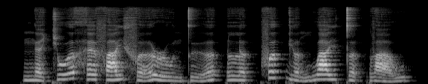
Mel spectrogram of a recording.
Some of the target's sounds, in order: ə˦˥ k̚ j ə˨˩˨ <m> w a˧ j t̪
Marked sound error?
yes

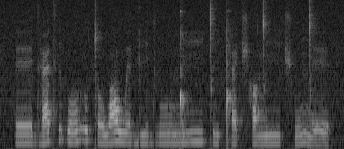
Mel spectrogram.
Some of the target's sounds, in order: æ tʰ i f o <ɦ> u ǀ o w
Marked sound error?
no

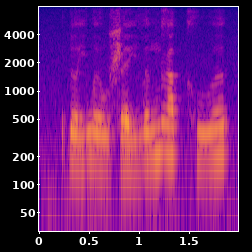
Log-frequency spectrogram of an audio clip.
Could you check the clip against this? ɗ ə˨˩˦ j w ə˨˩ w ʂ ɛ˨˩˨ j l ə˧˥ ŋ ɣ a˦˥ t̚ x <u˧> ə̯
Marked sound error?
yes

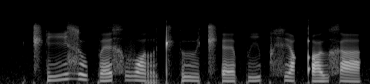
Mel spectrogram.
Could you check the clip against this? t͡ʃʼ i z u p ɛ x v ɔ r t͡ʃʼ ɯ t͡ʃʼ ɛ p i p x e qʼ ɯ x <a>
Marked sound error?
no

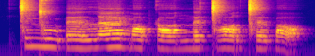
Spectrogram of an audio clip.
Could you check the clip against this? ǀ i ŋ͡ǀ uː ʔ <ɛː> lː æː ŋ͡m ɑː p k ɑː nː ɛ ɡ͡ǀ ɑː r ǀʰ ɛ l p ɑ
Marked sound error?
no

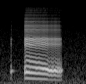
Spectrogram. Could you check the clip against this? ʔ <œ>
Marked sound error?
yes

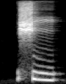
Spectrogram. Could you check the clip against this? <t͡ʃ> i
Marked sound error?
yes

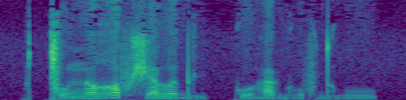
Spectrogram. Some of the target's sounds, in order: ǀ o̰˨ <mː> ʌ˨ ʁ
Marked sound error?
yes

